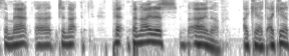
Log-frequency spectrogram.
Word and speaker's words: Panayides: Yeah, it's Matt Panayides. I'm glad you pronounced it because I almost did it wrong. Panayides.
